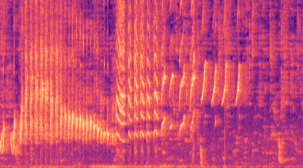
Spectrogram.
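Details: Caged-bird tutor track of a greater green leafbird's harsh voice with rain sounds. Begins with a long, fast descending trill, then bright whistled slurs repeated about twice a second, fading near the end.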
